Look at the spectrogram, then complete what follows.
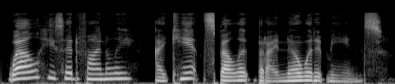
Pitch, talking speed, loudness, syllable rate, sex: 205 Hz, 210 wpm, -19 LUFS, 4.5 syllables/s, female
